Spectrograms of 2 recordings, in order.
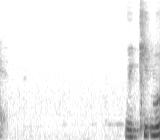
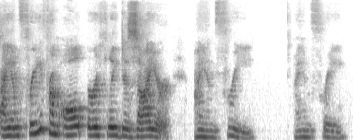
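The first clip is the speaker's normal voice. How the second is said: reciting a mantra; 5 dB louder than usual. Acted. Reading the card's mantra to viewers, a fading recited chant. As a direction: intone it like a chant. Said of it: "The daily mantra is this".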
